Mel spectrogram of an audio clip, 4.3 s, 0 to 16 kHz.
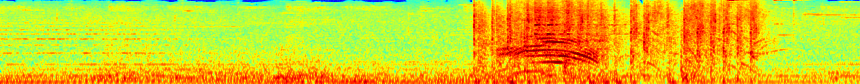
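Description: Gunfire from soldiers in Valkyria Chronicles 4: a sudden loud burst of rapid shots midway through, following a steady low game background hum, with the volley ringing out for about a second before tapering.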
